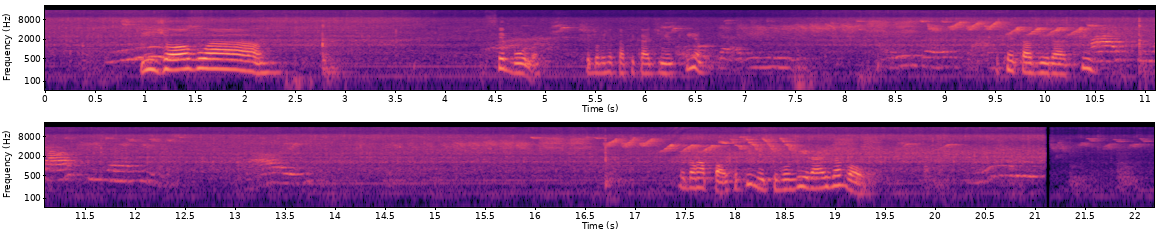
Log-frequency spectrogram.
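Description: Meat sizzles and spits steadily in a hot pan.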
